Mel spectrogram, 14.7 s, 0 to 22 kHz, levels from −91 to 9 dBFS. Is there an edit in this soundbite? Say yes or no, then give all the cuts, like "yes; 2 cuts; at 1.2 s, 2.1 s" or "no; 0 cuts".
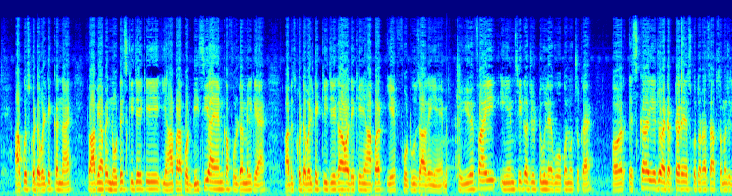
yes; 1 cut; at 8.9 s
